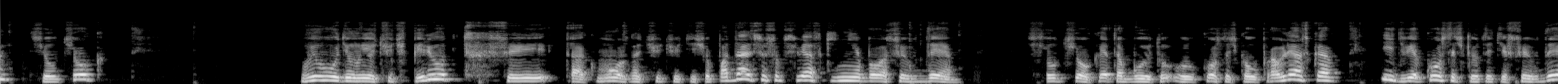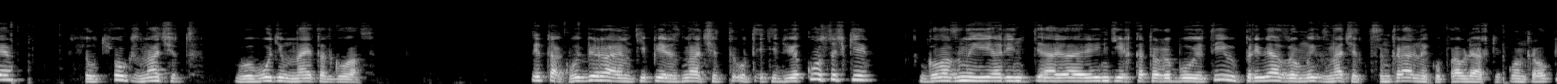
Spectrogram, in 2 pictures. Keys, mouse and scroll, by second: 2.1-3.7 drag, 6.5-7.5 drag, 9.2 shift+d, 10.6-13.2 drag, 13.9 click, 15.9 shift+d, 17.4-19.4 drag, 21.4 click, 23.2-24.2 shift+drag, 28.2-29.2 shift+drag, 30.7 ctrl+p.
